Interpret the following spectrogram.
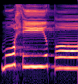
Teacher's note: Karena ada baris tanwin fathah yang kita berhentikan atau kita wakafkan. Cara bacanya baris 2-nya jadi 1, jadi fathah dan panjangkan 2 harokat. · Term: mad iwad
